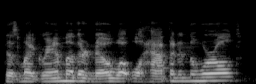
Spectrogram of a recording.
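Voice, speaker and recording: A man reading a children's story aloud in a measured, expressive way, drawing out the ends of phrases. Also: fairly high pitch, lo-fi sound. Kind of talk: read-aloud scripted narration.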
